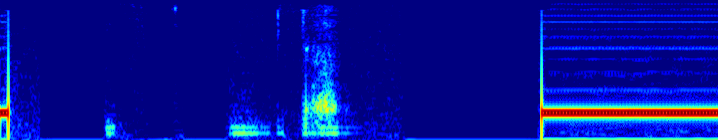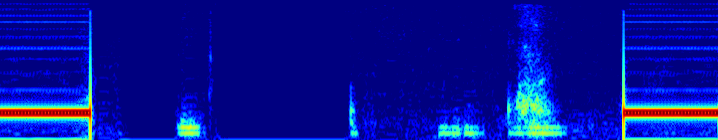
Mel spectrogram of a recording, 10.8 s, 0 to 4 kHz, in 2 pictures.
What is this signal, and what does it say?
Ringback tone (North America), 440 + 480 Hz.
